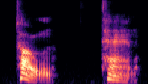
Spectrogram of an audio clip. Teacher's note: In American you have a full T when T appears at the beginning of a word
